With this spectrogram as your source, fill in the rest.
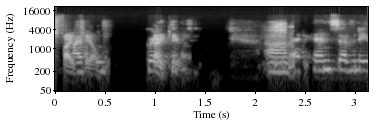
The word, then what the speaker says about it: Fifield: Is that pronunciation correct? I see some nodding heads. Okay. Yes, Fifield. It's Fifield.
